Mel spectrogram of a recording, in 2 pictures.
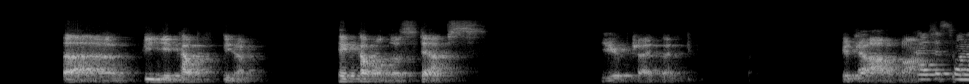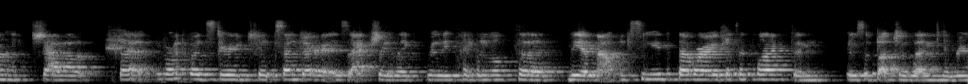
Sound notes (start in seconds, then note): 8.4 mic audio crackling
